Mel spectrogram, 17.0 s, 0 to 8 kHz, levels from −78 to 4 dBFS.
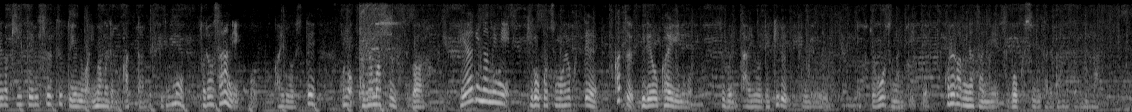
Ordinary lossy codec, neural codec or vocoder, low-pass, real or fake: Opus, 16 kbps; none; 7.2 kHz; real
